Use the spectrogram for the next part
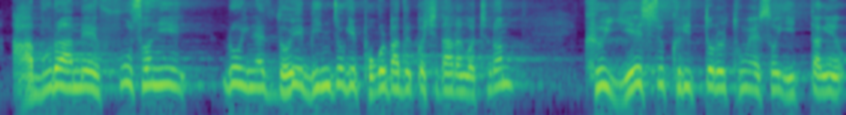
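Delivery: high, loud, driving sermon delivery; impassioned preaching. Real, not acted. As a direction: press on forcefully without letting up. Preaches at full force. (열정적으로 힘주어 설교)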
